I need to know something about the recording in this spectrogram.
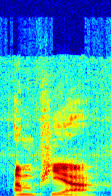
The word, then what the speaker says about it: ampere: ship song okay okay in french uh it's gonna be called on prayer s okay united states uh english they're gonna call ampere okay so whatever way you pronounce okay is is understandable okay uh so the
